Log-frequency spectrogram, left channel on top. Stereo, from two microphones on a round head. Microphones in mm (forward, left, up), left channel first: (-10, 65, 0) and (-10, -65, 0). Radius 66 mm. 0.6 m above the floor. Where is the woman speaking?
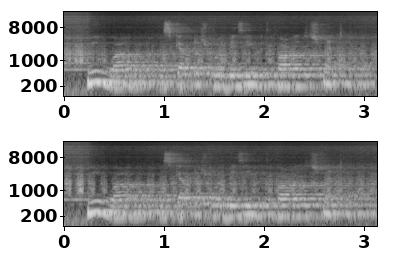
20° left (ahead or behind), 0.8 m.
